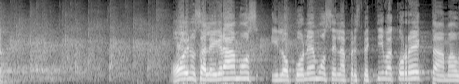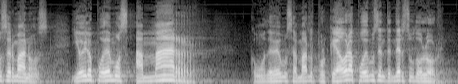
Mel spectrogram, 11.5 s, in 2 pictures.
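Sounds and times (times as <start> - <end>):
audience applause: 0.0 - 3.7
speech: 2.1 - 8.3, 8.9 - 11.4.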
